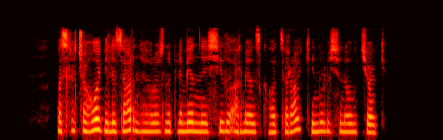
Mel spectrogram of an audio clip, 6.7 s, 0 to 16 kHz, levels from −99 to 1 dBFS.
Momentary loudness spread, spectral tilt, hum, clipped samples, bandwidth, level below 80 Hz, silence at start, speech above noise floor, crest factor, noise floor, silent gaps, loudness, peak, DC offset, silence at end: 8 LU; -3.5 dB/octave; none; under 0.1%; 7.6 kHz; -82 dBFS; 0.85 s; 44 dB; 20 dB; -83 dBFS; none; -39 LUFS; -20 dBFS; under 0.1%; 0.9 s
